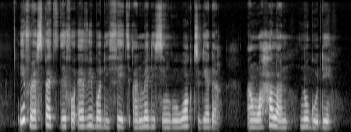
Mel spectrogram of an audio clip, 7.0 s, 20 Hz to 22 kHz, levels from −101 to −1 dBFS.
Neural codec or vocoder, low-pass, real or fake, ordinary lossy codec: none; none; real; none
